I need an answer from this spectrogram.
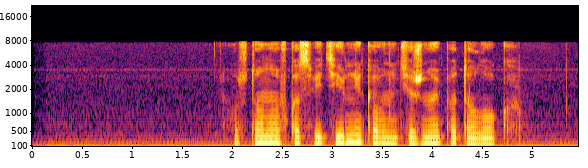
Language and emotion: Russian, neutral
